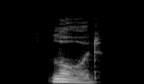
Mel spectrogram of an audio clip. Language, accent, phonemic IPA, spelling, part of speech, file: English, Australia, /loːd/, laud, noun / verb, En-au-laud.ogg
- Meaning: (noun) 1. Glorification or praise 2. Hymn of praise 3. A prayer service following matins; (verb) To praise; to glorify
